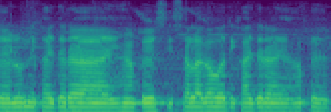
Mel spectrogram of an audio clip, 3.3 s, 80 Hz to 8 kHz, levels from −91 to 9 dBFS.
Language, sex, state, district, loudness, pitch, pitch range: Hindi, male, Odisha, Khordha, -18 LUFS, 115 Hz, 110-115 Hz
